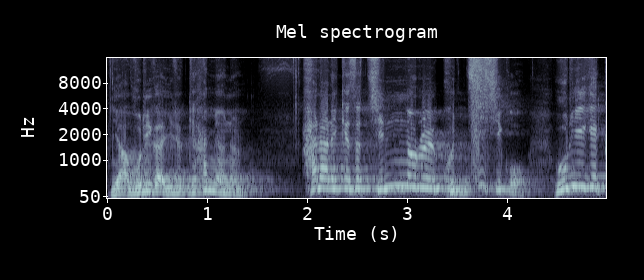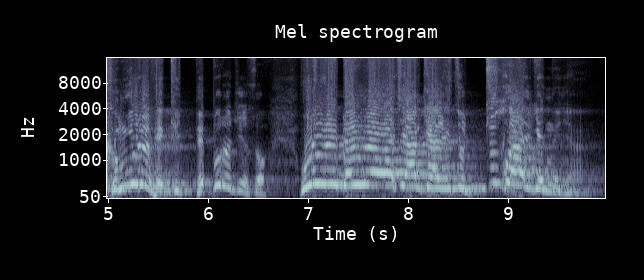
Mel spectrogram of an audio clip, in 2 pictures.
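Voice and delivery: high-pitched king's appeal. Acted. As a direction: rise into an impassioned plea to the people. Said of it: "이 왕이 뭐라고 말하냐면". (점점 높아지는 왕의 간곡한 호소)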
